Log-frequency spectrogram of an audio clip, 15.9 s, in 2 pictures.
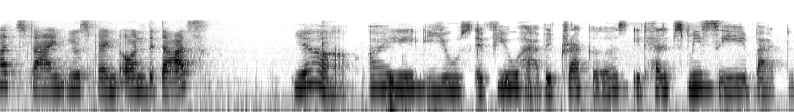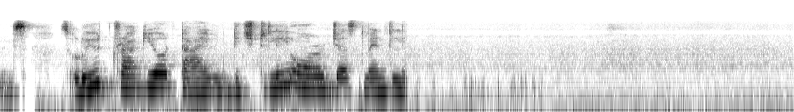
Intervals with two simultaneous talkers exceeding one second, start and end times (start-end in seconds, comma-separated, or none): none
